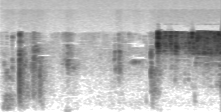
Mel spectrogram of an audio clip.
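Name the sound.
liquid poured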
